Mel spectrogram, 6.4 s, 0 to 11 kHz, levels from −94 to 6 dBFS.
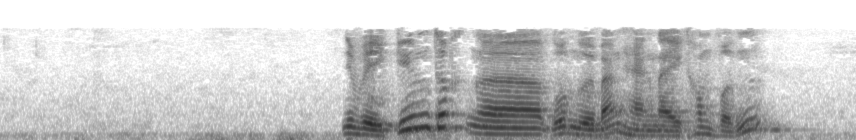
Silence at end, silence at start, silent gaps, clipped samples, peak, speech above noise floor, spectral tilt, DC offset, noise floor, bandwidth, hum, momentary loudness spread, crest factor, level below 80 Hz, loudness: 0.5 s; 1.6 s; none; under 0.1%; -6 dBFS; 33 dB; -11 dB/octave; under 0.1%; -54 dBFS; 5.6 kHz; none; 12 LU; 18 dB; -48 dBFS; -21 LUFS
